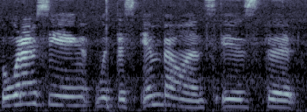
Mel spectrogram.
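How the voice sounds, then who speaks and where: An American woman giving a casual, unscripted tarot reading to viewers, conversational and musing, pausing to think aloud. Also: mid-range voice. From United States. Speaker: tarot reader. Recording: distant mic with faint background noise.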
